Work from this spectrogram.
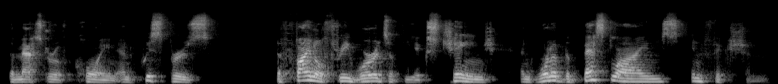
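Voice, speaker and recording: A man reading a scripted essay aloud as narration, with a theatrical, emphatic delivery and deliberate pauses. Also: mid-range voice. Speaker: reader of a political essay.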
